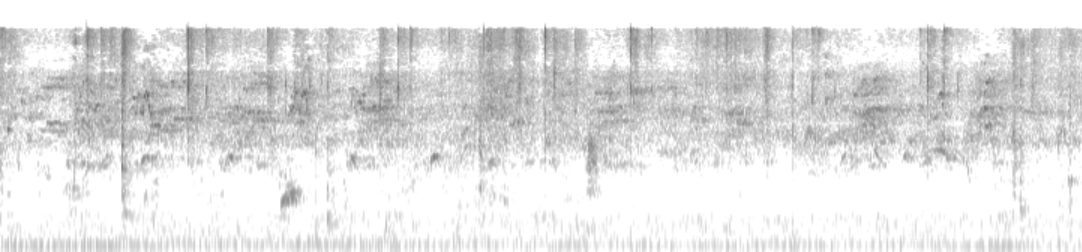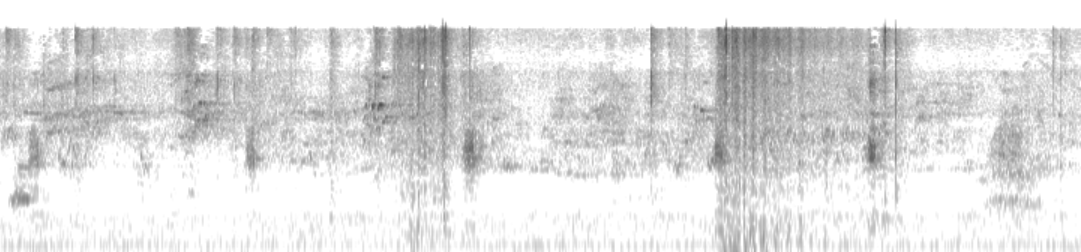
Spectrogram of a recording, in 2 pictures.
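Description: Laughing kookaburra's wings flapping as it takes off from a deck railing near the end, the loudest sound, over a low background with scattered faint bird chirps and small taps.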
